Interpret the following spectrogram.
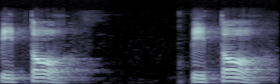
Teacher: and start next we have the consonants p t and k pronounce the sound without the puff of air coming from your mouth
